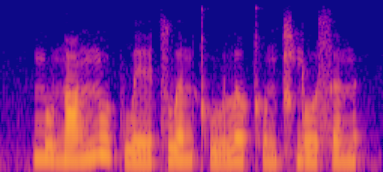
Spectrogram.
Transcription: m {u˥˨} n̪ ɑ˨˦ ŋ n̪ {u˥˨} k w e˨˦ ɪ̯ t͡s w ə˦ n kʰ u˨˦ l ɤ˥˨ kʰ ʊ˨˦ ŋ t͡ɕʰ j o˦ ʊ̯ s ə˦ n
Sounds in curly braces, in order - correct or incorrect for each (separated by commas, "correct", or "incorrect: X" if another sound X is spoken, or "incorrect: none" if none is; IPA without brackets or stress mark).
correct, correct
